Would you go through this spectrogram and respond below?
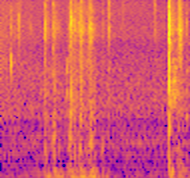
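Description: Typing on a computer keyboard, two quick clusters of close, soft key clicks separated by a short pause, with faint room noise between them.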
